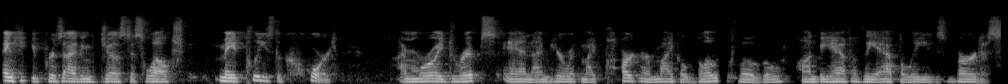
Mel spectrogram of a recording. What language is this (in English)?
English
